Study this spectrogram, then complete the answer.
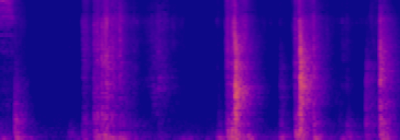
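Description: A knife chops an onion into large chunks on a cutting board for a honey duck breast dish, giving several separate close, firm cuts spaced across the moment with quiet gaps between them.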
